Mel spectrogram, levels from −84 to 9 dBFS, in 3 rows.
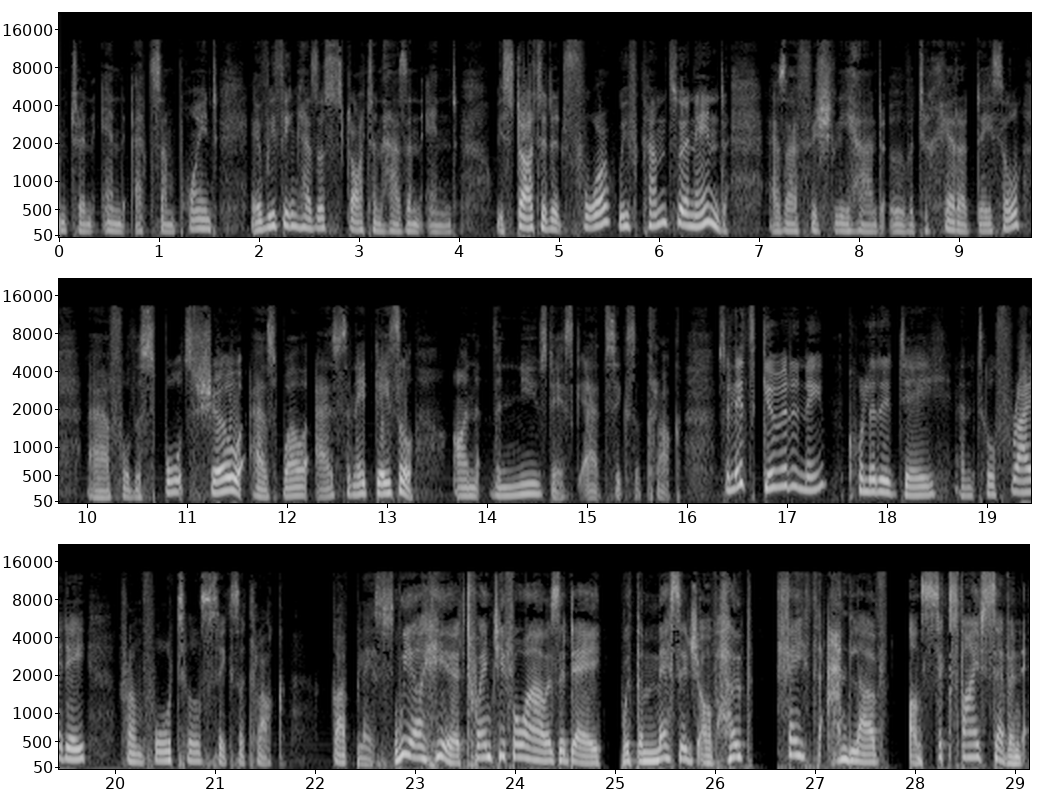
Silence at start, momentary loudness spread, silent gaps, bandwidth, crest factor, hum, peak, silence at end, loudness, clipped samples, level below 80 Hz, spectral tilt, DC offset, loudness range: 0 s; 14 LU; 24.94-25.03 s, 26.52-26.60 s; 13 kHz; 14 dB; none; -8 dBFS; 0.1 s; -21 LUFS; under 0.1%; -50 dBFS; -5 dB/octave; under 0.1%; 7 LU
